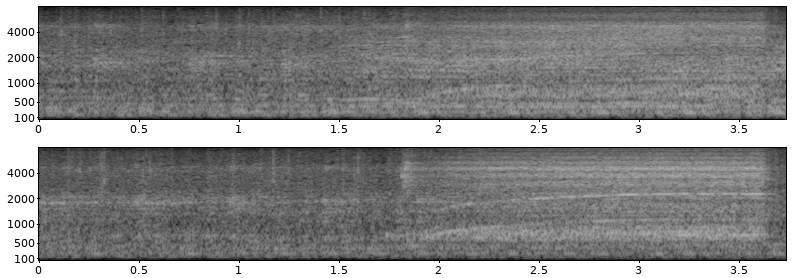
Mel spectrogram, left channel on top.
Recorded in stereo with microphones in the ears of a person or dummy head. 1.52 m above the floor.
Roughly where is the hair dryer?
Right.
